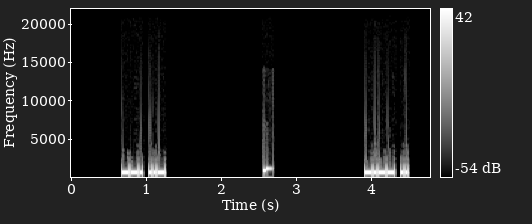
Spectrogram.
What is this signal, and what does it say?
Morse code, heard as a keyed tone, about 42 wpm, 700 Hz. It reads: GU YI
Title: Top Two Letter Combinations in Words 40wpm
